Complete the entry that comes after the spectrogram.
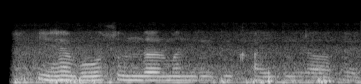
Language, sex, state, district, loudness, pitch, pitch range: Hindi, female, Haryana, Jhajjar, -18 LUFS, 95 Hz, 90-100 Hz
